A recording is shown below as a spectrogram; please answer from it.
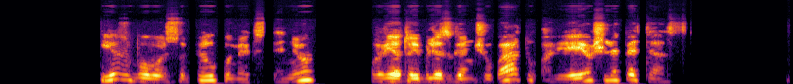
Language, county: Lithuanian, Panevėžys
